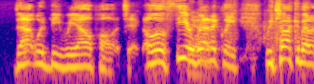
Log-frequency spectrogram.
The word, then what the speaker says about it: Realpolitik: Okay, to another German word you discuss in your book is Realpolitik. Am I pronouncing that correctly? – That's how I pronounce it.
